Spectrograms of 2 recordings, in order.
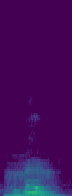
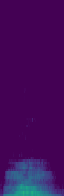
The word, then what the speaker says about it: mão: Mão. Você percebe que a pronúncia é pelo nariz. Mão.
